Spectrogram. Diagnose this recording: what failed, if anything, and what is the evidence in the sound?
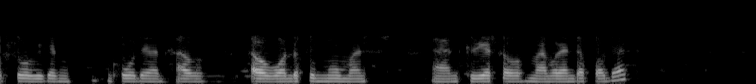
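The failure is at the codec stage: tandem speech coding, with two speech coders in series. The speech is rough, muffled and warbly throughout, with nothing above 3.8 kHz. That fits a CVSD link, via G.711 mu-law, feeding a low-rate G.723.1 coder, each re-encoding the last one's already degraded output.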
